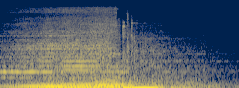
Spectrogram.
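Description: Short musical logo sting: a swelling whoosh over sustained low notes, then a sharp hit with a deep bass boom about one and a half seconds in that fades away.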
